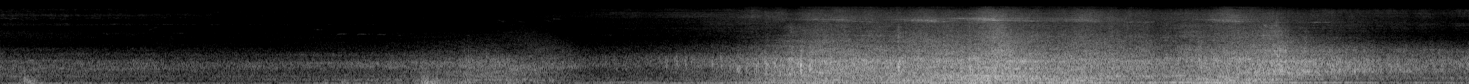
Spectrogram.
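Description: Class 185 diesel multiple unit approaching and passing close by: the engine and wheel noise builds from about seven seconds in, is loudest as the train goes past, then fades as it draws away. A faint high wheel squeal sounds as it passes.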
